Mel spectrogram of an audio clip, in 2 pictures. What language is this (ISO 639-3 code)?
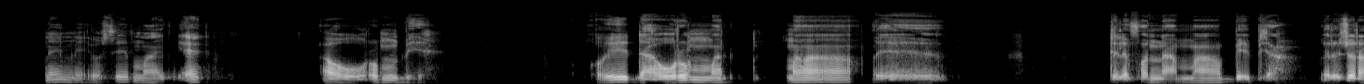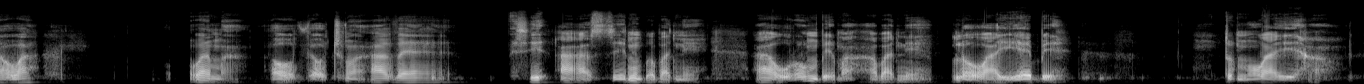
bmq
